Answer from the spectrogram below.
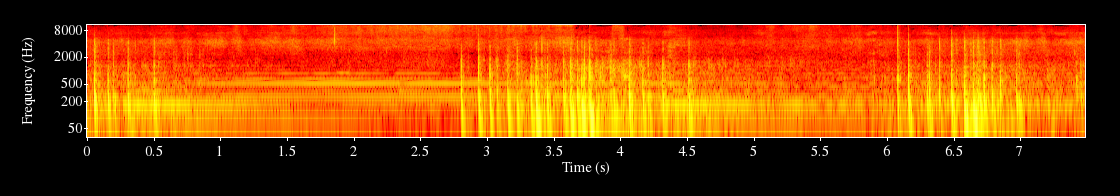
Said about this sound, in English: Oh, there's fireworks going off.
